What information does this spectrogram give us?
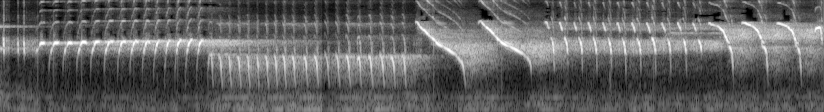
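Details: Three-year-old white canary singing: a fast high trill dropping into a lower buzzy rattle, followed by loud downward-sweeping notes and quick high trilled phrases.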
